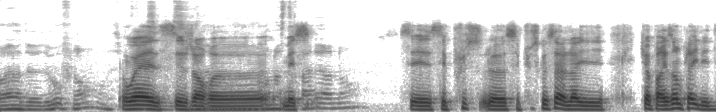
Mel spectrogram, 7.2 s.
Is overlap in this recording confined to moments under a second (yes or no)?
no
